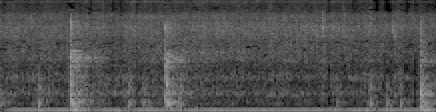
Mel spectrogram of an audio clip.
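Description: Mushrooms sizzle steadily as they fry in a pan, with a few sharp scraping clicks of stirring breaking through the constant close-up hiss.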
